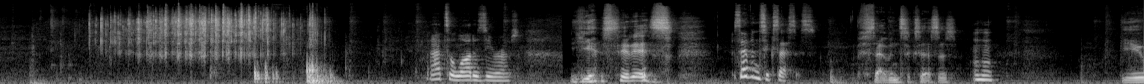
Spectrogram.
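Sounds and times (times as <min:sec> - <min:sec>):
handful of dice rattling and clattering: 0:00.9 - 0:03.4
speech: 0:04.3 - 0:10.2, 0:11.2 - 0:11.4.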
